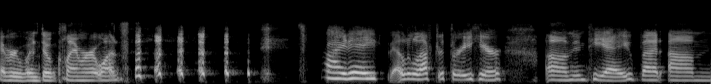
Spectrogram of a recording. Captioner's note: laugh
